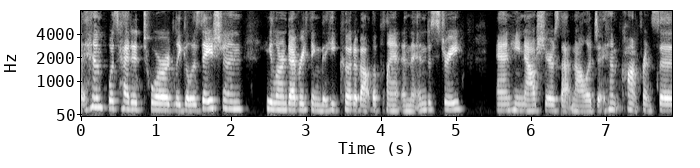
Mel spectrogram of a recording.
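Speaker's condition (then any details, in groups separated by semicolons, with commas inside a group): No condition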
